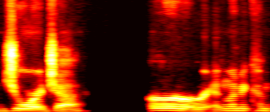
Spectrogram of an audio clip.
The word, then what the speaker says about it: Georgia: color we use because there are many right ways to say this word okay we're flexible people we're humans is that there is an er in georgia er and let me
